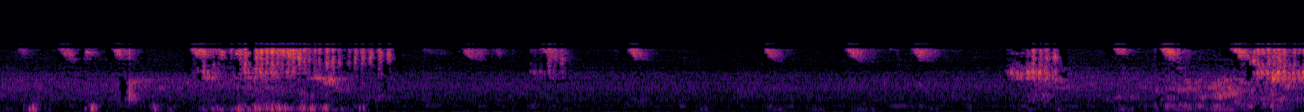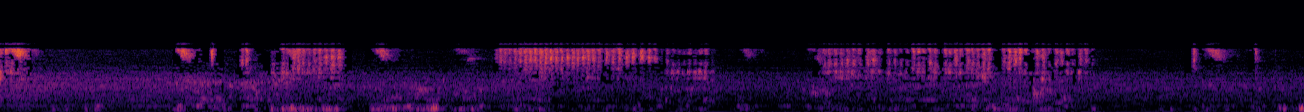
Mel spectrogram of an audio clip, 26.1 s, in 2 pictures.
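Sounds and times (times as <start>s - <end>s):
songbird chirping: 0.0s - 13.6s, 14.8s - 24.1s, 24.9s - 26.0s.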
